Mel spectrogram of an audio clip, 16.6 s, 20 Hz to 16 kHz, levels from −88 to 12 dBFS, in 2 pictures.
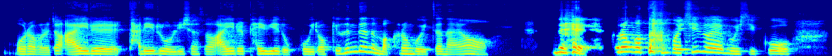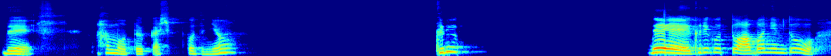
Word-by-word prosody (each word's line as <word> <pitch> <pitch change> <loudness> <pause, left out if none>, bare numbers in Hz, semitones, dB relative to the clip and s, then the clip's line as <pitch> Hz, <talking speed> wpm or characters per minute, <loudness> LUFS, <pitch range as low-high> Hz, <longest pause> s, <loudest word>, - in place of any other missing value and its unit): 뭐라 165 -1 -2
그러죠? 140 +7 -5
아이를 170 +1 +1
다리를 190 +1 -1
올리셔서 160 -1 -6
아이를 170 +2 -2
배 175 0 -2
위에 180 0 +1
놓고 160 +1 -8
이렇게 155 +3 -6
흔드는 300 - -1
막 - - -3
그런 180 -1 -2
거 160 - -2
있잖아요. 155 0 -5 0.6
네 270 +2 +7 0.5
그런 310 +1 +7
것도 290 0 +5
한번 245 -2 0
시도해 280 -3 +1
보시고 175 -1 -4 0.4
네 185 -6 -2 0.6
하면 230 -3 -4
어떨까 170 0 -8
싶거든요. 180 +9 -8 2.0
그리 305 +5 0 1.9
네. 235 -6 +8
그리고 265 +3 -7
또 255 - +1
아버님도 260 +4 -2
185 Hz, 255 characters per minute, -21 LUFS, 165-255 Hz, 2.0 s, 네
